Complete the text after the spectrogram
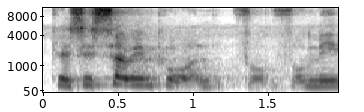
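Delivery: tearful, breaking off to recover; choked-up and faltering; crying. Real, not acted. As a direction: talk through real tears. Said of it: "Can't stop crying".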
